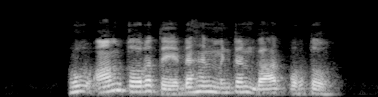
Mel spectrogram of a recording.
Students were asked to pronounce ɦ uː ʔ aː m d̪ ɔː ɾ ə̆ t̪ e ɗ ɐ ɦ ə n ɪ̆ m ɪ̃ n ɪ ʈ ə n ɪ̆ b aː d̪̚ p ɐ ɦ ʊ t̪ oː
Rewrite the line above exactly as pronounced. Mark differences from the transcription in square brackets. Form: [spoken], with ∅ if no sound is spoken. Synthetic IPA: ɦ uː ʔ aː m [t̪] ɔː ɾ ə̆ t̪ e ɗ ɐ ɦ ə n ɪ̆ m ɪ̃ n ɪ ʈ ə n ɪ̆ b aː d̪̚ p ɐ ɦ ʊ t̪ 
